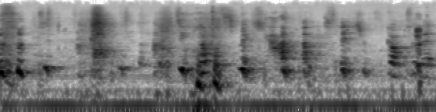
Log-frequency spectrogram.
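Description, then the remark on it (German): A dog snorts and snuffles in a quick series of wet, breathy bursts, fairly loud, repeating in an uneven rhythm for several seconds. “wird gerotzt und nicht gespuckt.”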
